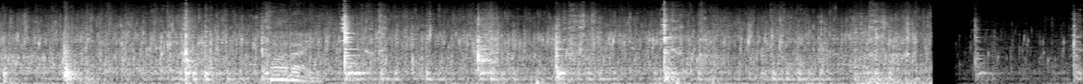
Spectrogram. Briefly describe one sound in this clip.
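A metal ladle scrapes and clinks against a wok.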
